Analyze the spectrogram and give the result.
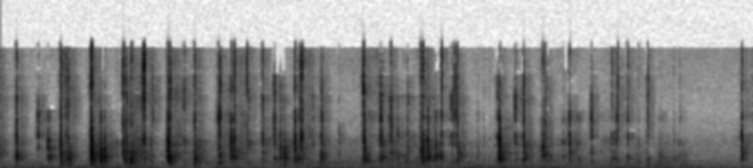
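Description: Long green acrylic nails tap rapidly on the slats of a woven wooden slat mat. The result is a quick, irregular run of sharp, dry, bright clicks that stop instantly, over a faint low hum. The taps grow softer toward the end.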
